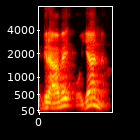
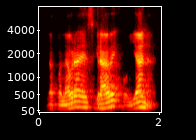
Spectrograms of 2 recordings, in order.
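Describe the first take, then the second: First: "grave o llana" drawn out slowly, each word stressed; teacher stressing "grave o llana"; slow emphasis. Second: Said in the usual way. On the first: Shown as a demonstration. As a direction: spell the term out for the class. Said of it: "teacher spelling out the term". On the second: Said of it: "teacher repeating the term".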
